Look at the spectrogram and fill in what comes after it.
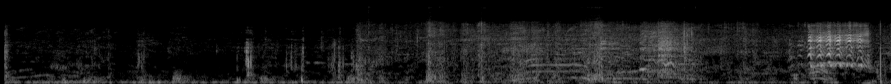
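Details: Domestic goats at milking and feeding time; wavering harmonic bleats come in a cluster through the middle and a sharp, bright cry near the end, with a man giving quick Hindi instructions and handling noises.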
